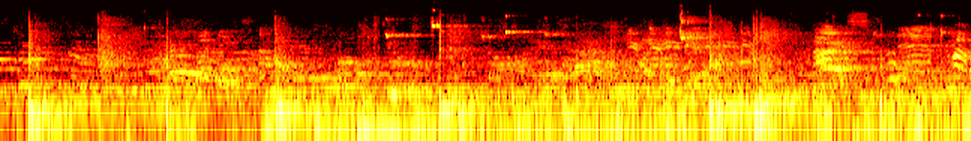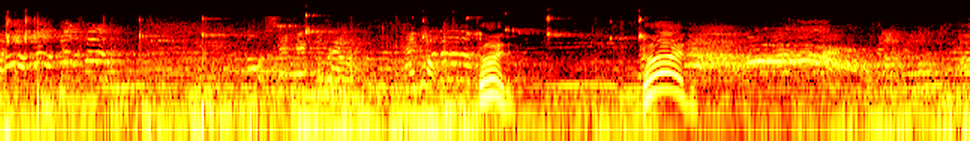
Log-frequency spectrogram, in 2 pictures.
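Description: Indoor volleyball rally in a large, echoing gym: the ball is struck several times, with players' voices in the background. Two loud, short squeals come near the end.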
